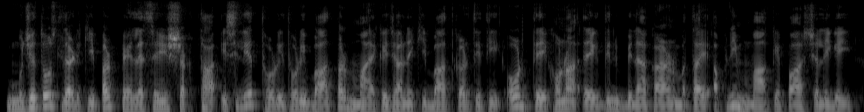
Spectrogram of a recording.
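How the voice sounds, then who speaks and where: A man's voice: medium pitch, moderate pace, few pauses, lightly acted. A man voicing a suspicious older father-in-law who speaks curtly.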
